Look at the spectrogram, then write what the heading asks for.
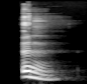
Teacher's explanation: So we generally don't say and, we just say n. So we turn the a into a schwa, and the d we just eliminate. We don't really need it.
